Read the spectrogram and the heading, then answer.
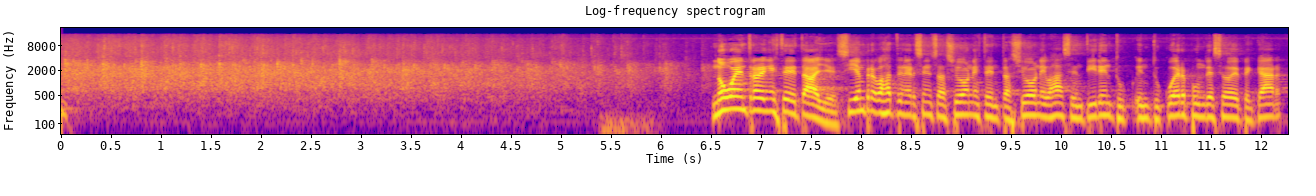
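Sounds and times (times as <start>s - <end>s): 
audience applause: 0.0s - 6.6s
speech: 6.5s - 12.2s.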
